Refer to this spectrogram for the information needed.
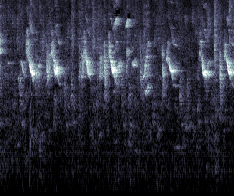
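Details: A male painted bunting that has just finished its moult gives high, thin chirps with quick downward sweeps, about one a second, over faint background hiss.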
